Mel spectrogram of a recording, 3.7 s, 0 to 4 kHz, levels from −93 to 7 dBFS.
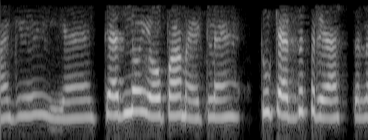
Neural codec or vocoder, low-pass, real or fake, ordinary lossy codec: codec, 16 kHz, 8 kbps, FunCodec, trained on Chinese and English, 25 frames a second; 3.6 kHz; fake; MP3, 24 kbps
